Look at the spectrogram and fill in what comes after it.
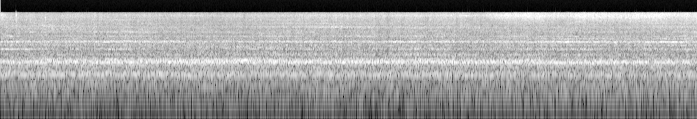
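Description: BART (Bay Area Rapid Transit) train passing: a loud, steady rush of wheels on the rails with a high whine of several steady tones over it.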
